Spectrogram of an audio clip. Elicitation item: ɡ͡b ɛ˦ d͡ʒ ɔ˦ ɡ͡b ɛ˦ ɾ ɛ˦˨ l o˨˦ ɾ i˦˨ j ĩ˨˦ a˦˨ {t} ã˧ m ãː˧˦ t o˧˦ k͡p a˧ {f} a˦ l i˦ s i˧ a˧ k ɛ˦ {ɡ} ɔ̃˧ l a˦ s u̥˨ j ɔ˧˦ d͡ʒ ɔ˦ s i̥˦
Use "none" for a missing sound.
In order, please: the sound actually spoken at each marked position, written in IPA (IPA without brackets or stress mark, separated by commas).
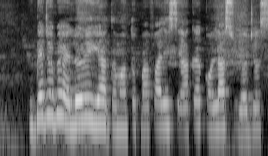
t, f, k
